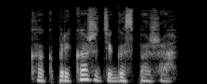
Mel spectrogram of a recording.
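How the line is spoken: Waiter's whisper. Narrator (Russian): сорвался шепот с губ официанта

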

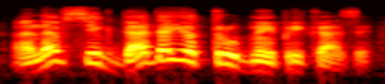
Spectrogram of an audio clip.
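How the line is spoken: Group laughing. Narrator (Russian): засмеялись сидевшие за столом

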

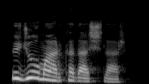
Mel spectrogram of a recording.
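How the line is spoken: Shouted battle cry. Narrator (Turkish): diye bağırdım

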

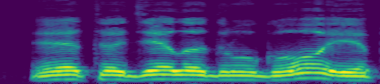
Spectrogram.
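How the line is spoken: Grumbled. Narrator (Russian): проворчал Каузак

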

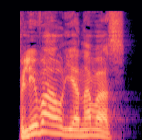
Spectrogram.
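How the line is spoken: Shouting. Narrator (Russian): закричал Гарри

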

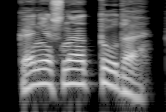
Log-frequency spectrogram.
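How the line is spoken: Wry snort. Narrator (Russian): хмыкнул Фил

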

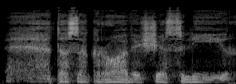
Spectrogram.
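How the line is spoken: Quieter, uncertain triple whisper. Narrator (Russian): прошептал тройной голос, но сейчас он показался Никту тише и неувереннее

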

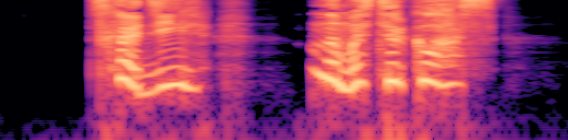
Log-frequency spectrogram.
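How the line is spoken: Upset sobbing. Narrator (Russian): расстроенно всхлипнула Ира

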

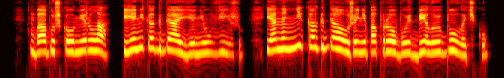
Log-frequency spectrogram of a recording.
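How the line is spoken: Loud sobbing, choking on tears. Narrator (Russian): Она громко рыдала и твердила, давясь слезами

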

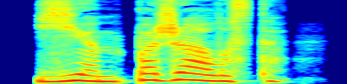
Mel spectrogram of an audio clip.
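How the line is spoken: Fearful trembling plea. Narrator (Russian): взмолилась Майми, чувствуя, что дрожит от страха

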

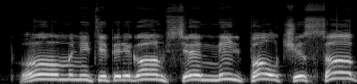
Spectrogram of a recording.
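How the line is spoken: Shouting. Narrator (Russian): кричал Уордль

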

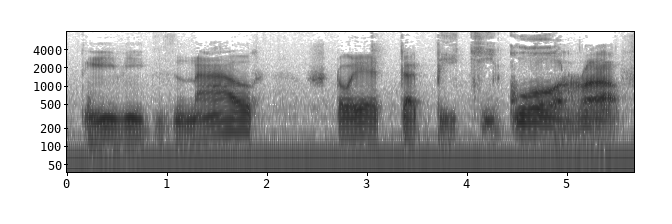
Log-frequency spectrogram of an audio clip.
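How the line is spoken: Hoarse undertone. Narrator (Russian): Хрипел через минуту Евстрат Спиридонович вполголоса

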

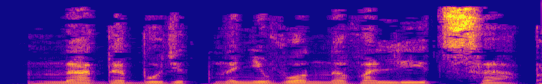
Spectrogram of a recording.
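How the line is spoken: Whisper in ear. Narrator (Russian): прошептал Гарри на ухо Рону

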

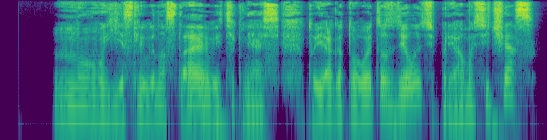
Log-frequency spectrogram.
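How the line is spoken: Purring. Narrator (Russian): промурлыкала графиня

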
